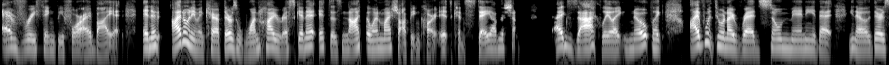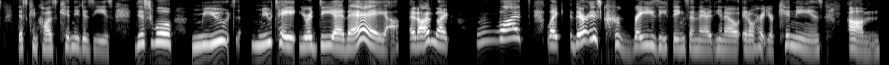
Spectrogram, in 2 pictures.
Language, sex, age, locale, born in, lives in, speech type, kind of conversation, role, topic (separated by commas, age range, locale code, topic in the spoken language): English, female, 45-49, en-US, United States, United States, conversation, podcast, guest, How have your childhood experiences shaped who you are today?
